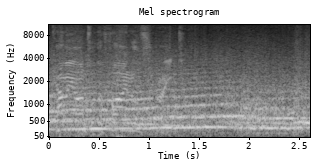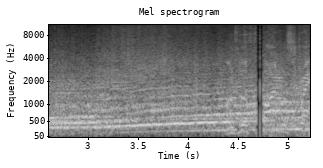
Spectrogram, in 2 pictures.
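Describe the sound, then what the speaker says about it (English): A Ferrari Formula One car racing onto the final straight at the 1976 Long Beach street circuit, its high engine whine loud and sustained with shifting pitch, under a commentator's voice. "There's the Ferrari coming onto the final straight."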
